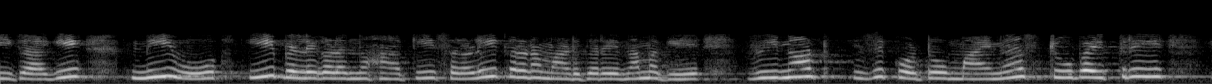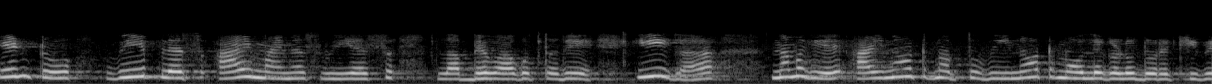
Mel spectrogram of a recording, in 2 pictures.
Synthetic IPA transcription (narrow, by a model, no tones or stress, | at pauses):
ɦiːɡaːɡi | niːʋu | iːbɛlːɛɡɐɭɐnːuhaːkisɐɾɐɭiːkɐɾɐɳɐmaːɽid̪ɐɾe̞nɐmɐɡe̞ | ʋinaːʈid͡ʒikoʈːumɐjnɐsʈuːbɐjt̪ʰɾiːeɳʈu | ʋiplɐsɐjmɐjnɐsʋies | lɐbʱjɐʋaːɡut̪ːɐd̪e̞iːɡɐ | nɐmɐɡe̞ɐjnoːʈmɐt̪ːuʋiːnaːʈmoːlɐɡɐɭud̪ɔɾɐkiʋe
